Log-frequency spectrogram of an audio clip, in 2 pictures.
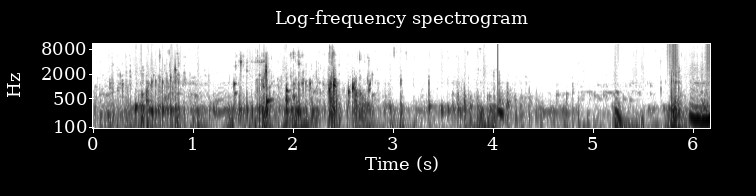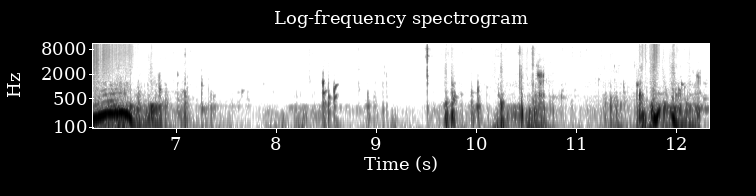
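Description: Muffled underwater knocks, thumps and rumbling as a snorkeller swims and handles his gear along the seabed, heard through a camera underwater. About six seconds in there is a loud, brief, wavering low tone.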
